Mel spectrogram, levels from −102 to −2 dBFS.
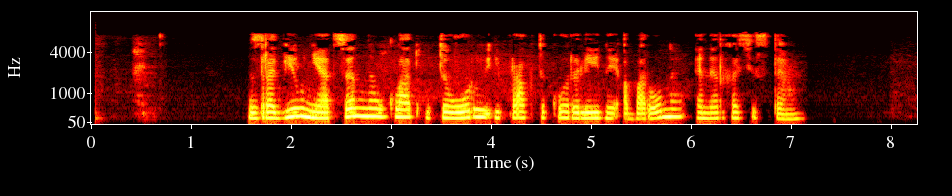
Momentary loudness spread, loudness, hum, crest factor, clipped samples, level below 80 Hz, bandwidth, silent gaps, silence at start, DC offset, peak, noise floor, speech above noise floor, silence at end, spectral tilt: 14 LU; -15 LUFS; none; 16 dB; under 0.1%; -56 dBFS; 8 kHz; none; 1.55 s; under 0.1%; -2 dBFS; -82 dBFS; 67 dB; 1.15 s; -6 dB/octave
